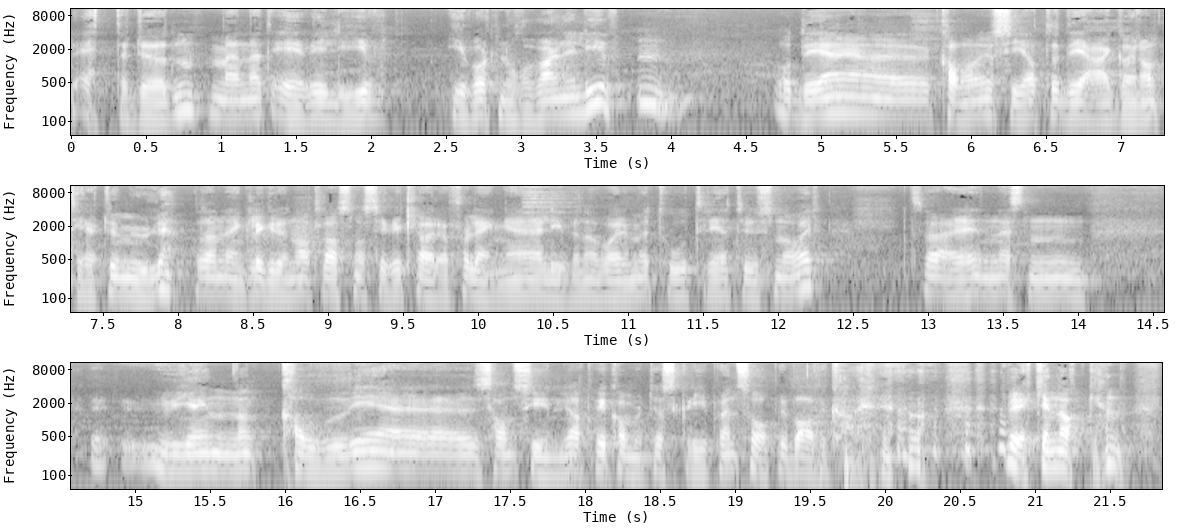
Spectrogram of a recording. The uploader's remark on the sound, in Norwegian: Under den Jødiske Kulturfestivalen i Trondheim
